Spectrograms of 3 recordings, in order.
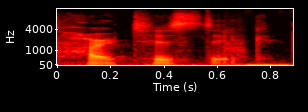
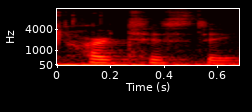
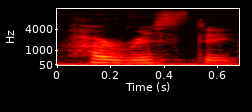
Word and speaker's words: Hartistic: And it's pronounced Hartistic. Hartistic, yeah. How did I say it earlier? Haristic.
